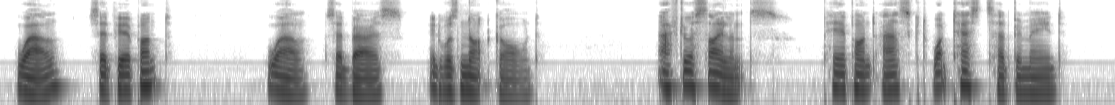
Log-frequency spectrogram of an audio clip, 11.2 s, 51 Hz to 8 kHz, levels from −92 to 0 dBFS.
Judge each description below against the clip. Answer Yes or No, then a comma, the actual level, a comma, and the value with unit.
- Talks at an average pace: No, slow, 120 wpm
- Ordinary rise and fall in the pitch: Yes, average, 4.6 semitones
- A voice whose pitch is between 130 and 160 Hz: No, low, 110 Hz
